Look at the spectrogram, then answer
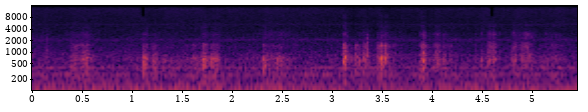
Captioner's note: crunching sounds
